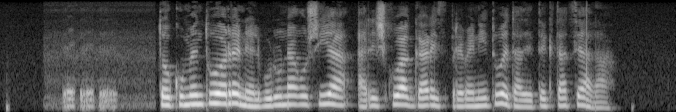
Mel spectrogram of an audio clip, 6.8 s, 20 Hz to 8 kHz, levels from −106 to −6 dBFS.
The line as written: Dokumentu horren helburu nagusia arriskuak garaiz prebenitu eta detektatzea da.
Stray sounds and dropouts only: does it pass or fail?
fail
